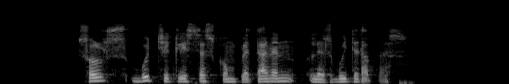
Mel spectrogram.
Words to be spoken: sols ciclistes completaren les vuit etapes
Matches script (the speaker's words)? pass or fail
fail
